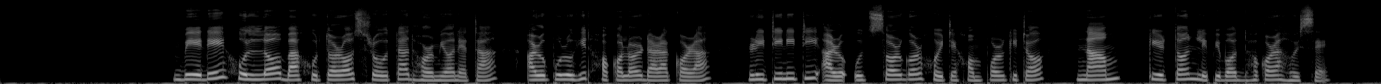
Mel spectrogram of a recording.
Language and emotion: Assamese, neutral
